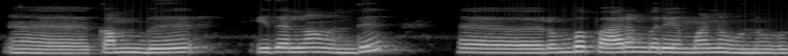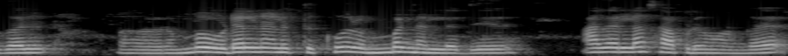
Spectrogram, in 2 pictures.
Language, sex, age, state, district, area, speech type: Tamil, female, 18-30, Tamil Nadu, Krishnagiri, rural, spontaneous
